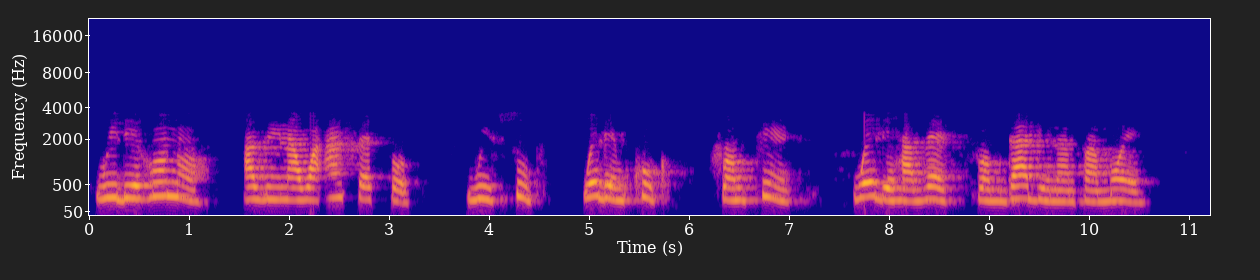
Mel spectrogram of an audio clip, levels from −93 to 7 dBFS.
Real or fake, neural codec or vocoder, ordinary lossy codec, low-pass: real; none; none; 3.6 kHz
